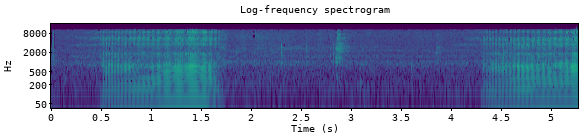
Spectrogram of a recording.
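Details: Man snoring while asleep: two loud, low, rattling snores on breathing in, separated by quiet breathing out; ordinary snoring.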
